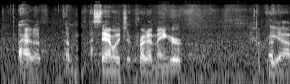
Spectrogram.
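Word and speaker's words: Prêt à Manger: I had a sandwich at Pret a Manger. Yeah. Pret a Manger.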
